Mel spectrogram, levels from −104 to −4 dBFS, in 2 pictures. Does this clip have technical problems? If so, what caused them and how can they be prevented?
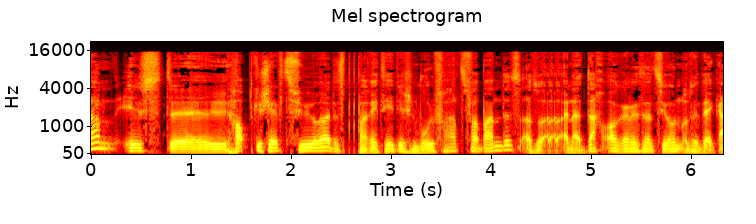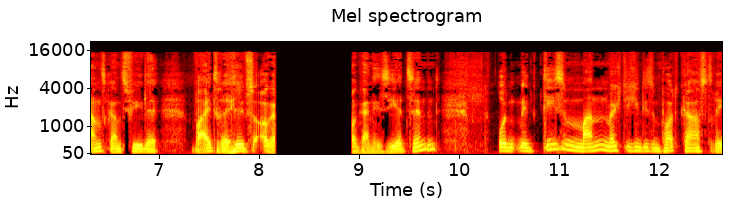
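Yes. Repeated frames cause stutters at 2.58, 4.57 and 9.69 s. A 48 ms block replays twice, then 72 ms blocks replay twice and once. Checking frame sequence numbers during writing or transmission prevents this.

An audio dropout to silence follows "ganz ganz viele weitere" from 8.17 to 8.94 s. Sound vanishes into total silence, with no room tone, likely from lost input. Secure connections and monitoring input levels prevent this.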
